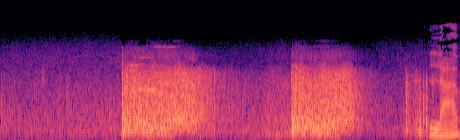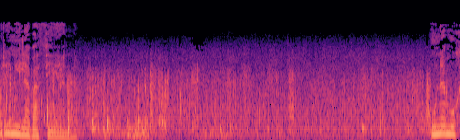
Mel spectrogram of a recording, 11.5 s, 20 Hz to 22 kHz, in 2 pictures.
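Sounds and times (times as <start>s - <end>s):
gunshots fired at the padlock of a strongbox: 1.5s - 2.8s, 3.6s - 4.7s
speech: 5.4s - 6.8s, 11.1s - 11.4s.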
